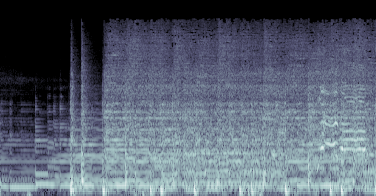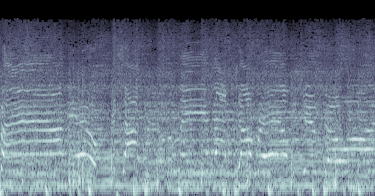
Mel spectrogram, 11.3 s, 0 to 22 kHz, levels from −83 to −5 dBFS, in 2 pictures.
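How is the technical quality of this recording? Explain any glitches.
Two brief glitches mar the recording. At 2.02 s and again at 9.13 s there is a tiny click-like buzz, a repeated buffer: delivery ran late, so the device replayed its last 5.8 ms block, which fits a 256-sample buffer. It played three times at 2.02 s and twice at 9.13 s, with hard joins.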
